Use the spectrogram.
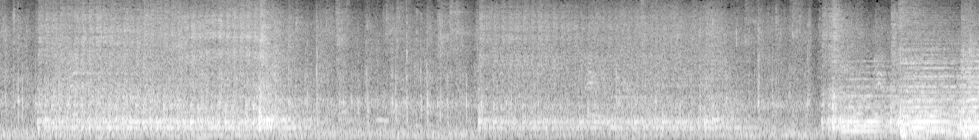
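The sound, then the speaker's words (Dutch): Horse hooves clip-clop steadily as a horse-drawn carriage carrying ambassadors rolls past at a military ceremony, a brisk rhythm over a busy background murmur, growing louder again toward the end. “Ze stappen uit een koets.”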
